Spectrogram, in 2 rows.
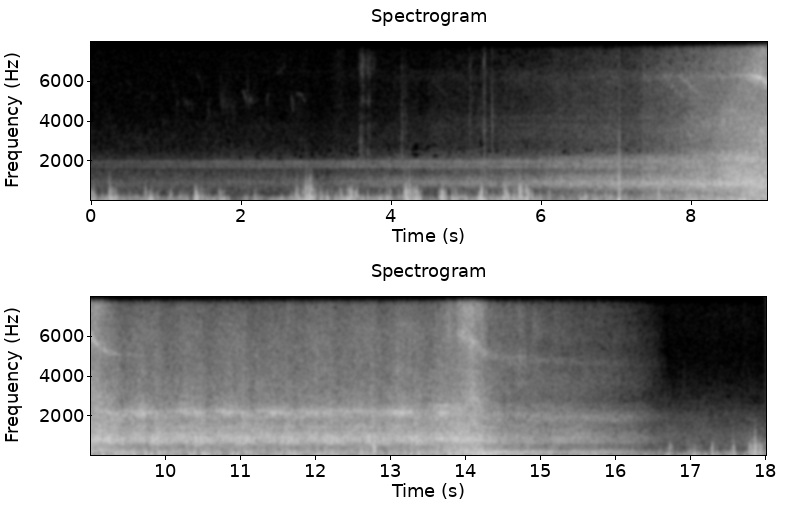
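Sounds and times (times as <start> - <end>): train passing at speed: 4.3 - 16.7.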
